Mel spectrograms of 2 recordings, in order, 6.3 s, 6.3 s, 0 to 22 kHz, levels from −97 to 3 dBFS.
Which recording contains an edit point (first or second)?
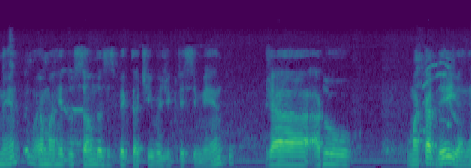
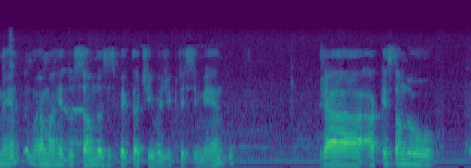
first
